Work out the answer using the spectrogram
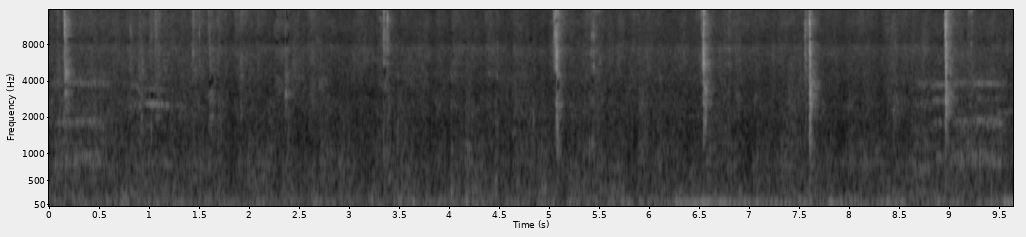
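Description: Crisp bites and chewing of raw unripe green mango slices: six sharp crunches at uneven intervals, over a low steady hum.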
